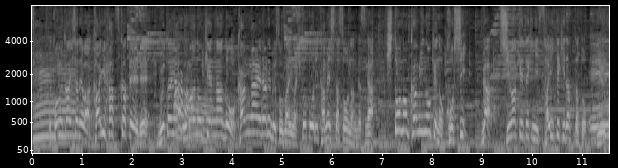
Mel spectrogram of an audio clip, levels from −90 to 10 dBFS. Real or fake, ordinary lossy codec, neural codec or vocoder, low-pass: real; none; none; none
